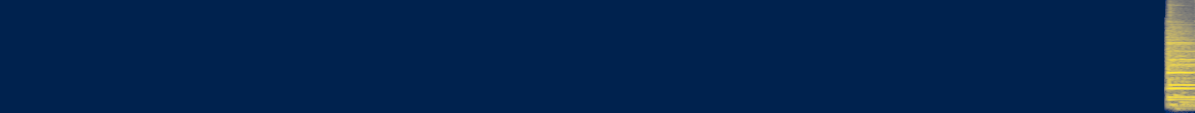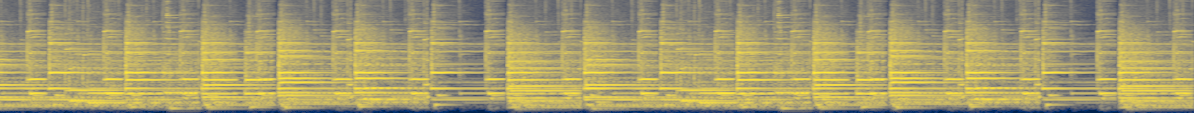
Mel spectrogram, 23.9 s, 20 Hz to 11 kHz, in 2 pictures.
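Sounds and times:
bells melody loop in D sharp minor: 0:11.7 - 0:23.8.

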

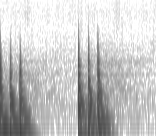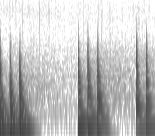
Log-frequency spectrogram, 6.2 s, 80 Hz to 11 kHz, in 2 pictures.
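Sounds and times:
happy bass melody loop at 154 BPM in E major: 0:00.0 - 0:00.8, 0:01.6 - 0:02.3, 0:03.1 - 0:03.9, 0:04.7 - 0:06.2.

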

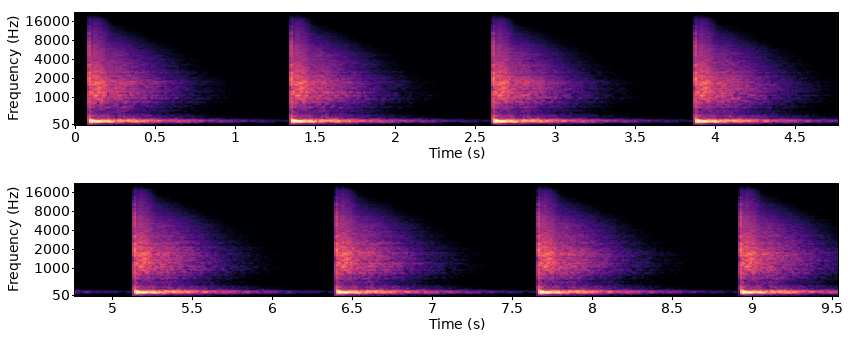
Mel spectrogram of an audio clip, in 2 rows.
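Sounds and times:
synthwave snare drum: 0:00.1 - 0:00.8, 0:01.4 - 0:02.0, 0:02.6 - 0:03.2, 0:03.9 - 0:04.5, 0:05.2 - 0:05.7, 0:06.4 - 0:07.1, 0:07.7 - 0:08.3, 0:09.0 - 0:09.5.

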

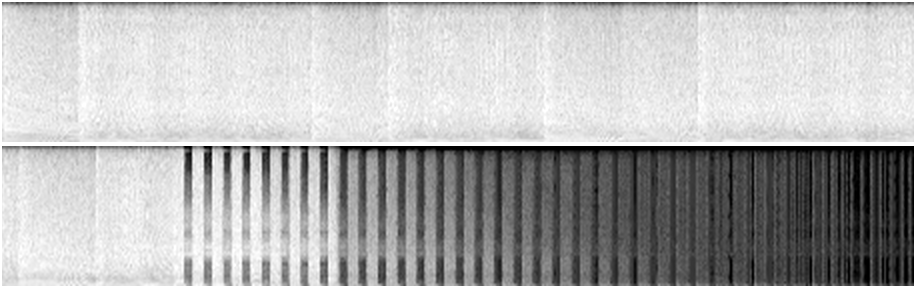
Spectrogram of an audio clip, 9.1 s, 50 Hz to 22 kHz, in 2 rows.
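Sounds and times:
screech music loop in G sharp minor: 0:00.0 - 0:06.2.

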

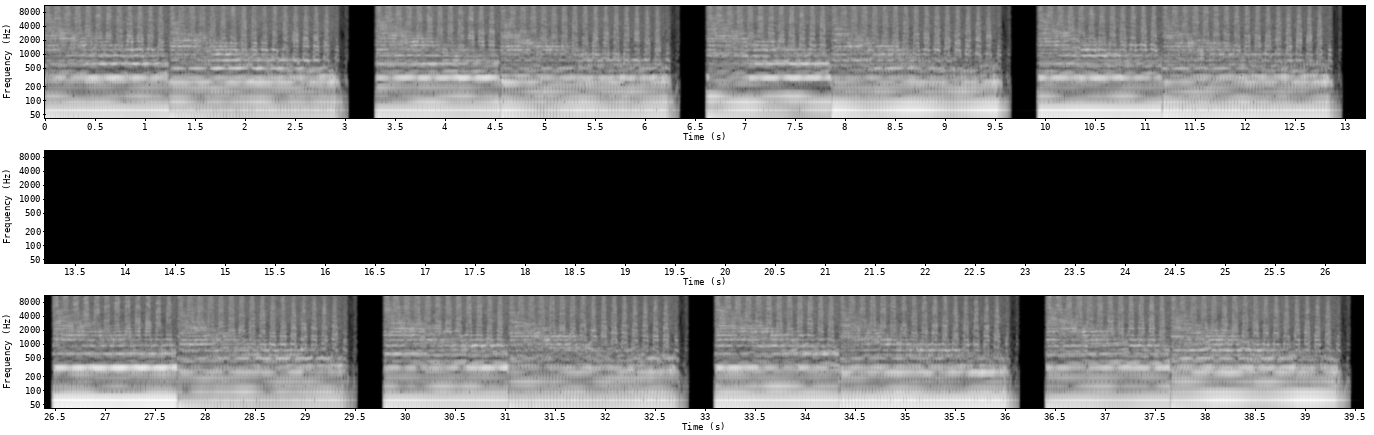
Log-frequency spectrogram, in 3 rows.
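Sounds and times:
bass at 145 BPM in D# minor: 0:00.0 - 0:13.0, 0:26.5 - 0:39.5.

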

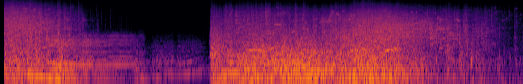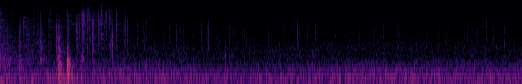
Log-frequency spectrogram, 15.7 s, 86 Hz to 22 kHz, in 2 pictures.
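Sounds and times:
large explosion: 0:00.1 - 0:08.0.

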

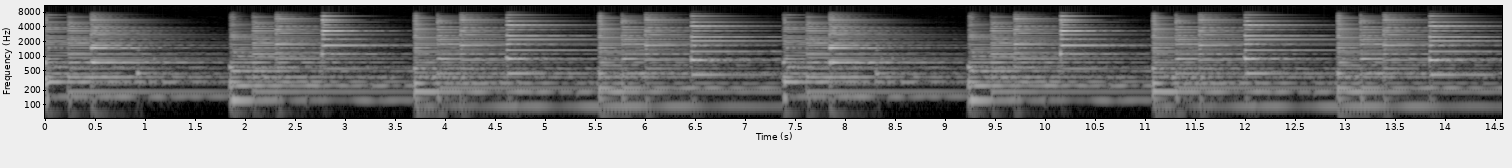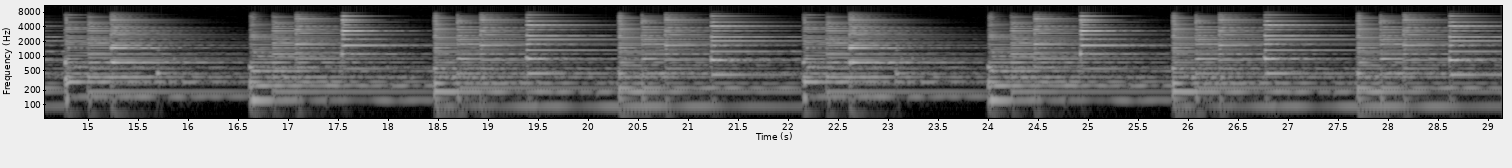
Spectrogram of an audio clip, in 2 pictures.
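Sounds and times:
sad guitar melody loop in F# minor: 0:00.0 - 0:29.1.

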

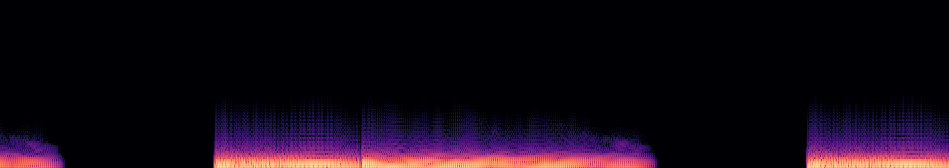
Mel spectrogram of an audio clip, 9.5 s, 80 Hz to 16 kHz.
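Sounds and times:
G minor bass loop: 0:02.2 - 0:06.3, 0:08.1 - 0:09.4.

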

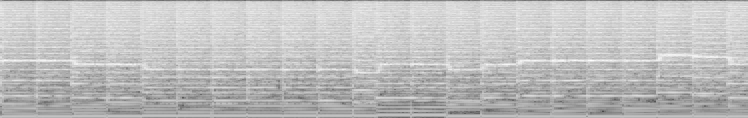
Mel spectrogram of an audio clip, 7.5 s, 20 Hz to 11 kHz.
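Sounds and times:
progressive house drop loop in C minor with supersaw synths: 0:00.0 - 0:07.4
supersaw synth: 0:00.0 - 0:07.4.

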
